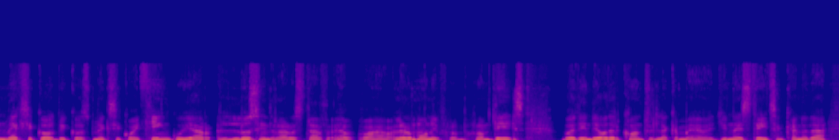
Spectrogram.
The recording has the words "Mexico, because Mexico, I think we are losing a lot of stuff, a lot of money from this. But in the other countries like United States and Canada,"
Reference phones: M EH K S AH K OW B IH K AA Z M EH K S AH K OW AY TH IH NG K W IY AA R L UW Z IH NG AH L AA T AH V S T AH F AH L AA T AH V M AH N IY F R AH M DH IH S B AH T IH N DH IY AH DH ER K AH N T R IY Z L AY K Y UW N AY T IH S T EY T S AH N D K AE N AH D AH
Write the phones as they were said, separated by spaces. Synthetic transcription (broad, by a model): M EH K S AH K OW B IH K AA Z M EH K S AH K OW AY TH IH NG K W IY AA R L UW S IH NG AH L AA T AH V S T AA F AH L AA T AH V M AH N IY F R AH M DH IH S B AH T IH N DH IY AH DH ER K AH N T R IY S L AY K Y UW N AY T S T EY T S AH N K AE N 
